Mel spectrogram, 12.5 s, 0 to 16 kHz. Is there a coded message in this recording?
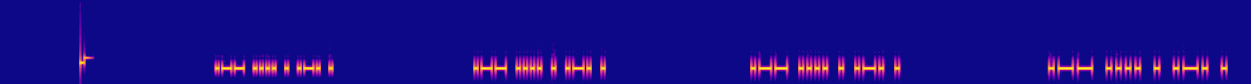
Yes: Morse code from 2.2 to 12.3 s, heard as a keyed tone, about 32 wpm, 700 Hz. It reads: WHERE WHERE WHERE WHERE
